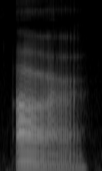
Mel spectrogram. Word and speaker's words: are: Não pronuncia a letra E no final de palavra, então temos apenas are. How are? Enrola a língua para trás.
